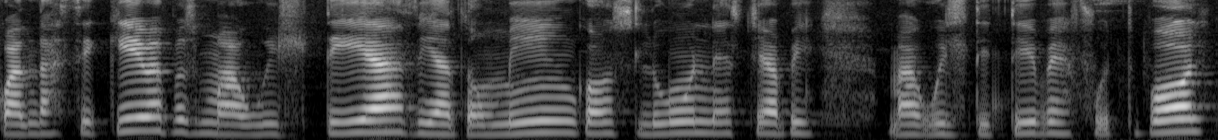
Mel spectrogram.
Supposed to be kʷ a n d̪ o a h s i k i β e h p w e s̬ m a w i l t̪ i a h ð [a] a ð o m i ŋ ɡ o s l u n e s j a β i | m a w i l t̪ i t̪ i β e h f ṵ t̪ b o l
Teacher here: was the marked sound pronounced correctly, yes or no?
no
